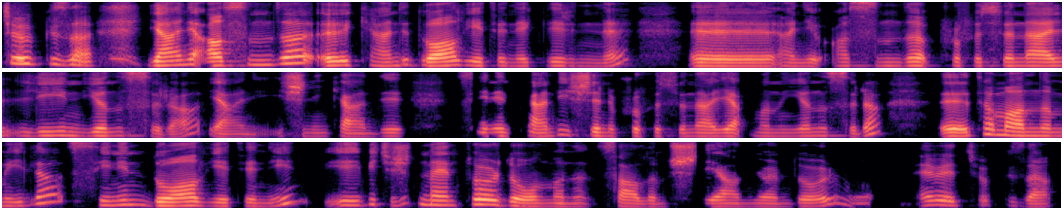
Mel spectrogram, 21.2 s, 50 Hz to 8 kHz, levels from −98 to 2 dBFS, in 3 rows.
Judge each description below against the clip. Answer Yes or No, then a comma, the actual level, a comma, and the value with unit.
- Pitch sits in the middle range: Yes, medium, 165 Hz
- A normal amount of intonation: Yes, average, 4.1 semitones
